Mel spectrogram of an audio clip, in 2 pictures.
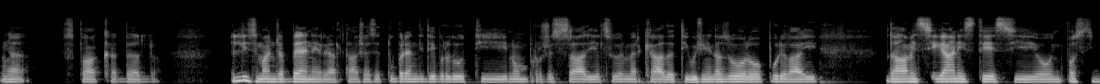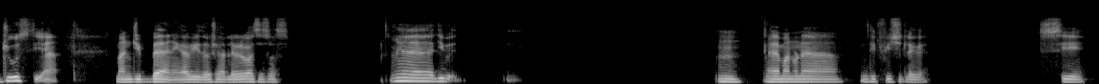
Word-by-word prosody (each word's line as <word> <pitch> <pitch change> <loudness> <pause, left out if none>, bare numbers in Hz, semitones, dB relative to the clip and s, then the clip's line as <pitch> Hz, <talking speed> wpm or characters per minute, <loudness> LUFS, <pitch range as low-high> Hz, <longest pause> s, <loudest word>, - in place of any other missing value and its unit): Eh, 120 -2 -3 0.3
spacca 115 -1 -5
è - - -14
bello. 115 0 -7 0.6
E - - -6
lì 180 +3 +4
si 145 -5 -1
mangia 125 -1 +2
bene 120 0 +3
in 115 - -2
realtà, 115 +1 -4
cioè 115 0 -5
se 115 0 -7
tu 130 - -7
prendi 125 -2 0
dei 125 +1 0
prodotti 120 -1 -1
non 125 0 -1
processati 120 0 -2
al 120 -1 -3
supermercato 120 -1 -1
e 115 - +1
ti 115 - -3
cucini 115 +1 +2
da 120 +1 +2
solo 125 -1 +3
oppure 125 +2 -1
vai 120 0 +1 0.6
da 125 0 +4
messicani 130 +1 +4
stessi 120 0 0
o 120 0 0
in 120 +1 -4
posti 130 -1 -4
giusti, 165 +5 +3
eh, - - -1 0.5
mangi 120 0 +2
bene, 120 -3 +4
capito? 115 0 +2
Cioè 120 0 -1
le 120 +1 +2
cose 130 0 +1
so 120 -1 -5
s - - -11 1.0
ehm, 150 -1 +4
dip 145 +1 0 0.6
mh. - - -20 1.9
Mh. 130 -2 +1 0.3
Eh, 125 0 +4
ma 125 - +3
non 125 0 +1
è 120 -1 0 0.2
difficile 125 -2 -4
che 115 +3 -8 1.1
Sì, 125 -3 -2
120 Hz, 150 wpm, -22 LUFS, 120-125 Hz, 1.9 s, lì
